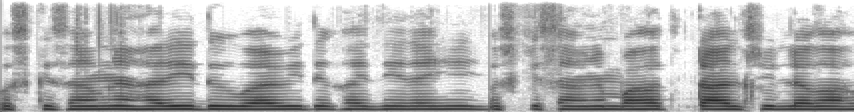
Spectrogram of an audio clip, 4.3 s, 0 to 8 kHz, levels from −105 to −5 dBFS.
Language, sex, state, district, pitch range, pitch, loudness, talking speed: Hindi, female, Chhattisgarh, Bilaspur, 215-220 Hz, 220 Hz, -25 LUFS, 210 wpm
